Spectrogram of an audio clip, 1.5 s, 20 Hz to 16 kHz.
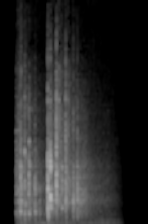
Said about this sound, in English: If somebody could roll history check, please. 2 dice.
